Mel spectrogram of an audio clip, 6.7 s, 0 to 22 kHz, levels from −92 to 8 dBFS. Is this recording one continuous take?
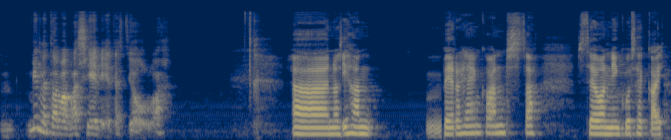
no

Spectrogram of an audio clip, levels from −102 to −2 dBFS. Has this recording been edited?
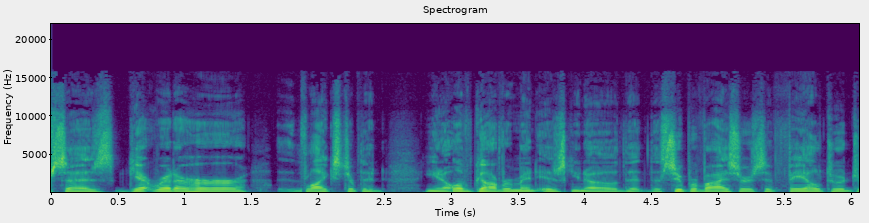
yes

